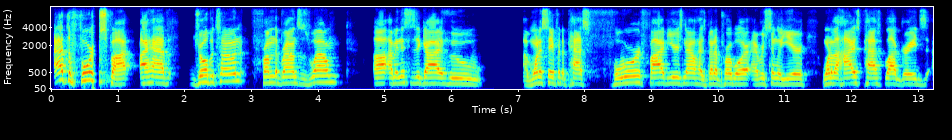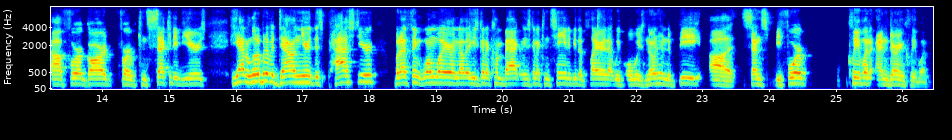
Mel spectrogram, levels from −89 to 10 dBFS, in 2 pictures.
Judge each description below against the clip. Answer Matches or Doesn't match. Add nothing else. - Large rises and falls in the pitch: Doesn't match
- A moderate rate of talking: Doesn't match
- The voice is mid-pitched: Matches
